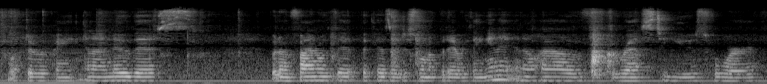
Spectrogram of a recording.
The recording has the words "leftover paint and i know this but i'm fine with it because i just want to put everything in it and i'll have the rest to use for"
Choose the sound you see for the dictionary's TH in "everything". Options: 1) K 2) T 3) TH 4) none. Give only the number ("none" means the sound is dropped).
3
